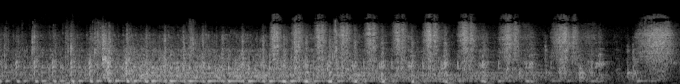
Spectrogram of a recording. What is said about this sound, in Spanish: Mira el tractor. Se acerca y apaga el motor.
